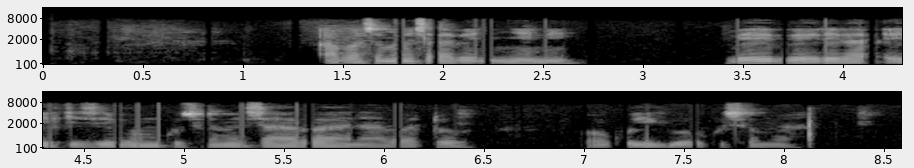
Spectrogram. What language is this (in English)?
Ganda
